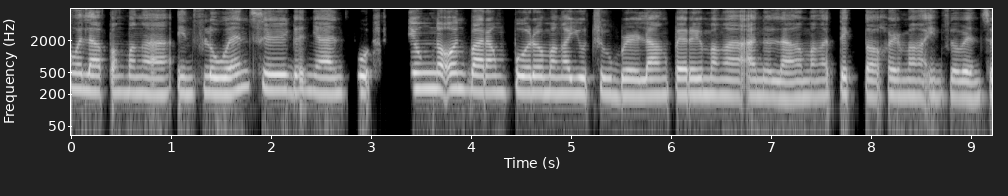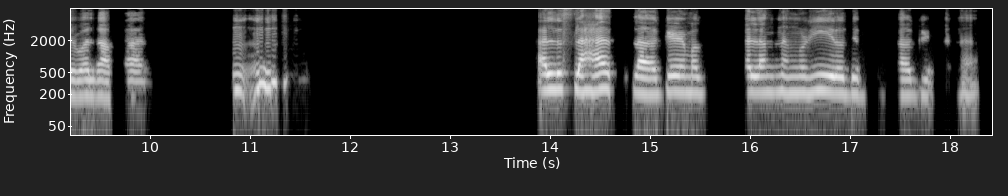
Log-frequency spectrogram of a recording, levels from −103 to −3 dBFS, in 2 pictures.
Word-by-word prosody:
wala 235 -3 0
pang 220 0 -7
mga 205 -1 -3
influencer 220 +4 +1
ganyan. 210 -2 -2
Pu 440 0 +2 0.5
yung 250 0 +2
noon 245 0 +1
parang 220 -1 0
puro 215 -1 +2
mga 210 -1 -2
Youtuber 195 -2 -1
lang, 195 +1 -2
pero 195 -1 +2
yung 195 0 -1
mga 190 -1 -3
ano 185 0 -3
lang, 175 +1 -3
mga 180 0 -8
TikToker, 195 -2 -4
mga 185 -1 -6
influencer, 180 0 -3
wala 180 -1 +2 0.2
pa. 180 -1 -1 0.9
Mm. 265 +6 0 2.6
Halos 245 +1 +6
lahat 235 +2 +7 0.2
vlogger 205 +2 +5
mag 210 -1 -2 0.4
ka - - +2
lang 215 0 0
ng 215 -1 -3
reel 220 -1 +5
'di 205 - 0 0.4
ba 190 - -1
ganyan 185 -1 -12 0.2
na. - - -11
205 Hz, 120 wpm, -23 LUFS, 190-225 Hz, 2.6 s, lahat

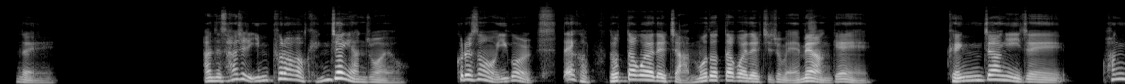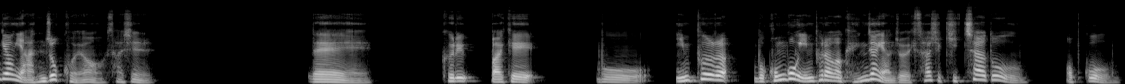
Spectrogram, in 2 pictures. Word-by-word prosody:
네. 90 -6 -8 1.4
아 150 - -1
근데 165 0 +1
사실 230 +9 -1
인프라가 195 - +1
굉장히 205 - +4
안 120 -5 -2
좋아요. 95 -5 -7 0.4
그래서 215 - +1
이걸 140 - -1 0.3
때가 - - 0 0.2
묻었다고 210 +7 +4
해야 200 - +8
될지 160 -3 +2
안 95 +2 -3
묻었다고 180 +2 +3
해야 155 - +4
될지 125 -5 0
좀 115 -5 -4
애매한 100 0 +3
게 110 -8 -3 0.7
굉장히 190 +3 +3
이제 115 -7 -2 0.4
환경이 245 -3 0
안 105 +6 -2
좋고요 110 - -3
사실. 105 -6 -10 1.5
네. 105 -8 -1 0.7
그리 155 0 -1
막 120 - +3
이렇게 115 -1 -1 0.6
뭐 110 -6 -6 0.3
인프라 190 +3 +2 0.2
뭐 140 0 -3
공공 225 +7 +3
인프라가 160 +1 +2
굉장히 180 - 0
안 95 - -2
좋아요. 95 -1 -5
사실 190 - -6
기차도 160 - -1 0.4
없고 110 - -5
150 Hz, 245 characters per minute, -18 LUFS, -, 1.5 s, 해야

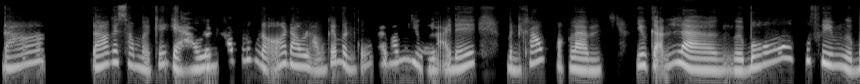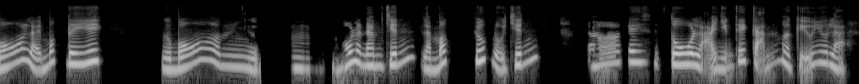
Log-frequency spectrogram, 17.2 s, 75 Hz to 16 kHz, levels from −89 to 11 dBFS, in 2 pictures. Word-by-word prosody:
đó, 255 +9 -2 0.5
đó, 240 +5 +3
cái 310 - +2
xong 255 -6 -4
rồi 200 -2 -1
cái 270 +1 -3
gào 200 -2 +2
lên 225 +1 +2
khóc 325 0 0
nức 360 +1 -5
nở, 280 -2 0
đau 250 -4 +3
lòng, 195 -4 -2
cái 150 - +1
mình 195 - -1
cũng 260 - -8
phải - - -3
bấm 295 +3 -2
dừng 295 -7 +1
lại 190 - -1
để 225 +7 +2 0.3
mình 200 -3 -1
khóc. 305 - +1
Hoặc - - -6
là 195 -2 +5 0.5
như 255 +1 +2
cảnh - - +2
là 200 -10 +5
người 185 0 0
bố 280 - +1
của 340 - -1
phim, 265 -5 +3
người 200 -4 +2
bố 235 - +1
lại 275 - +1
mất 300 +10 -1
đi 275 0 +4
ấy, 330 +2 +5 0.6
người 195 -2 0
bố, 245 - +1
ừm, 275 -5 -1 0.2
ng - - -1 0.4
ừm, 210 -1 -2 0.3
người 200 -4 -9
bố 265 +6 +4
là 315 - +4
nam 245 -2 +1
chính 270 - +1
là 200 - 0
mất 265 +11 +1 0.2
trước 335 +1 +3
nữ 235 -7 0
chính. 270 - 0 0.5
Đó, 235 +6 -3
cái, 310 -1 0
ừ, 280 - -11
tua 265 0 +7
lại 235 -7 +2
những 200 +4 -4
cái 330 - +1
cảnh 280 -3 -2
mà, 285 - 0
kiểu - - -1
như 295 +1 -2
là, 240 -7 -1
255 Hz, 225 wpm, -23 LUFS, 210-300 Hz, 0.6 s, tua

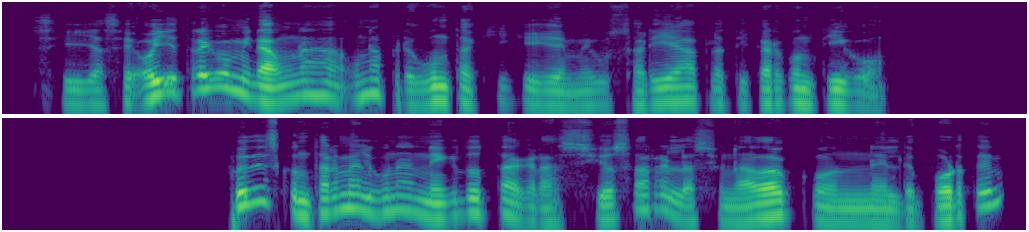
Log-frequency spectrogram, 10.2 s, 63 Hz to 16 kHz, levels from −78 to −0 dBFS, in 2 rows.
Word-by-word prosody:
Sí, 105 -1 -9
ya 105 -1 -5
sé. - - -7
Oye, 160 +7 +5
traigo, 215 +5 +3
mira, 140 - +7
una 150 +3 -2
una 175 +4 -3
pregunta, 115 -1 -1
aquí, 115 +2 -14
que 100 -4 -4
me 95 +1 -8
gustaría 110 +5 -3
platicar 110 -1 -6
contigo. 105 -6 -3 1.8
¿Puedes 245 +5 +4
contarme 150 +6 +1
alguna 160 0 -2
anécdota 135 -1 0
graciosa 95 +1 -4
relacionada 100 +7 +3
con 90 -7 -4
el 90 -2 -2
deporte? 105 - +1
115 Hz, 140 wpm, -26 LUFS, 100-150 Hz, 1.8 s, mira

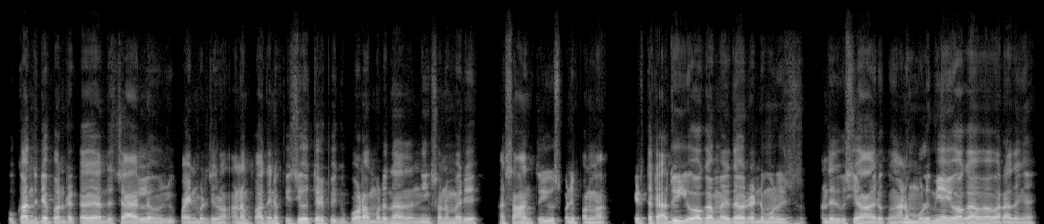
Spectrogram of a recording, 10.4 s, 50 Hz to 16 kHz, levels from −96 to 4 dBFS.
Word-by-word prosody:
உட்கார்ந்துட்டே 130 -1 +3
பண்றக்காக, 115 +3 0
அந்த 110 0 -3
சேர்ல 110 0 +3 0.3
பயன்படுத்திக்கிறோம். 100 -2 -2
ஆனா, 120 - 0
பார்த்தீங்கன்னா 130 +3 -1
ஃபிசியோதெரபிக்கு 130 -3 0
போனா 115 -1 +3
மட்டும் 115 +4 -1
தான், 125 - +1
அந்த 105 - -2
நீங்க 100 -1 -4
சொன்னமாரி 110 0 0 0.3
அந்த 105 - -6
சாதனத்த 110 0 0
யூஸ் 105 0 -3
பண்ணி 115 0 -1
பண்ணலாம். 95 0 -2 0.3
கிட்டத்தட்ட 120 +2 +1
அதுவும் 135 +1 +3
யோகாமாரி 120 -1 +3
தான் 125 -1 +5
ஒரு 110 - +1
ரெண்டு 110 0 -1
மூணு 105 0 +1
விஷயம் 110 +3 -13
அந்த 100 -1 -1
விஷயம் 105 -1 +1
இருக்கும். 95 0 -3
ஆனா, 100 - +3
முழுமையா 130 +6 +3
யோகாவா 120 0 +2
வராதுங்க. 100 -1 -2
110 Hz, 195 wpm, -23 LUFS, 105-120 Hz, 0.3 s, தான்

